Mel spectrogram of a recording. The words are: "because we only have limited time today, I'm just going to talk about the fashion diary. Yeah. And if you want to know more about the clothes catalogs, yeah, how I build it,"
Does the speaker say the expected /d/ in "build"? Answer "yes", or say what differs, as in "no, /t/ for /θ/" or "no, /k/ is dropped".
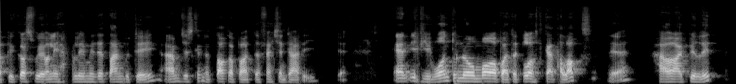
no, /d/ is dropped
